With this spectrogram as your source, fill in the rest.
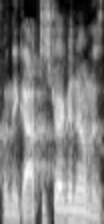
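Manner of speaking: plain reading voice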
